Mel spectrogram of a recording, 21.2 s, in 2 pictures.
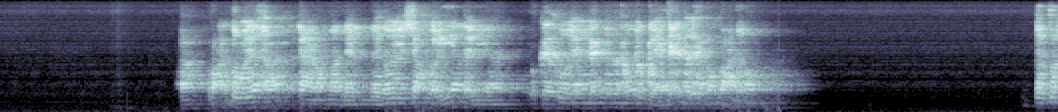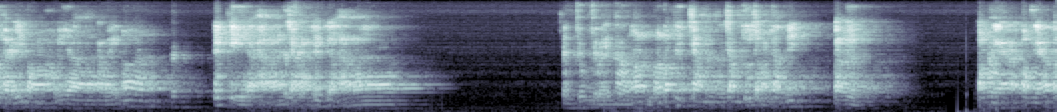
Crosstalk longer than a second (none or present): present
